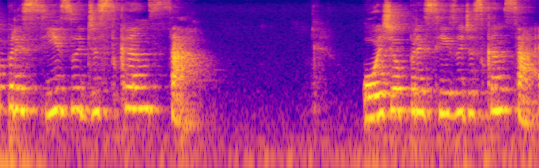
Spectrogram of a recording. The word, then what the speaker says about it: descansar: Hoje eu preciso descansar. As I said before, descansar has an R. I'm not pronouncing the R. It's optional.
